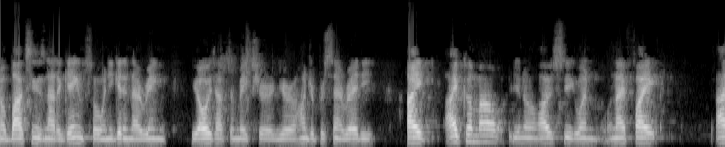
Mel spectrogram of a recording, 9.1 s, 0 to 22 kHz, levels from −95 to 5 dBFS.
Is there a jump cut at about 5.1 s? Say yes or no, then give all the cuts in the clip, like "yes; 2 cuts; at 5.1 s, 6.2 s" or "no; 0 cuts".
yes; 1 cut; at 5.1 s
